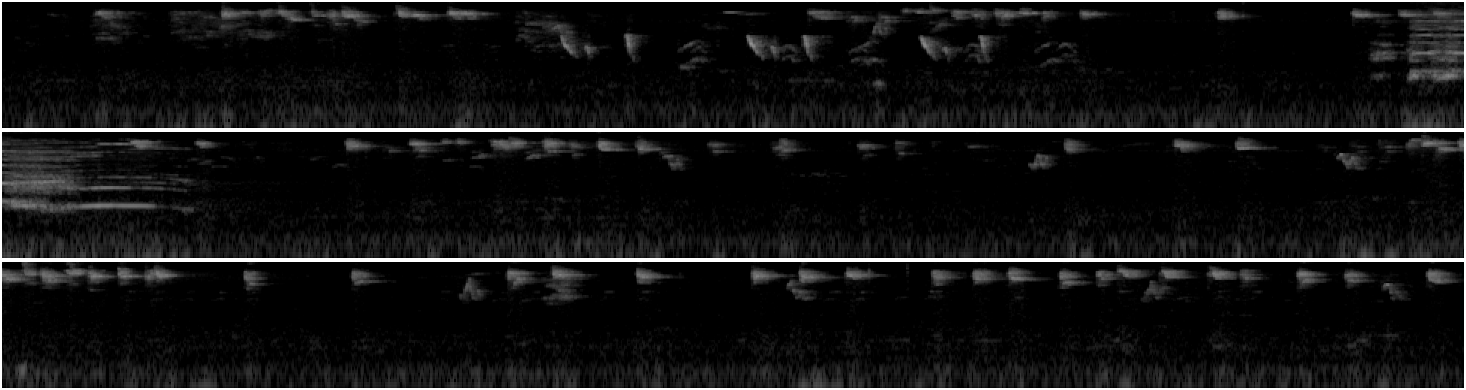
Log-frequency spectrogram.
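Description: Birds calling: many short, high chirps, a few falling whistles around five seconds in, and one louder, longer call with a wavering pitch about nine seconds in.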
